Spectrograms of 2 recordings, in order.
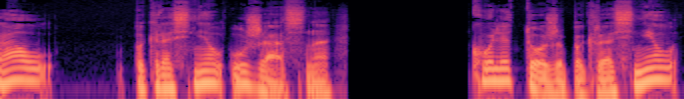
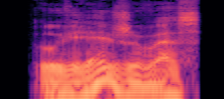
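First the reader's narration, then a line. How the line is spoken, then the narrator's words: Mutter. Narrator (Russian): пробормотал генерал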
